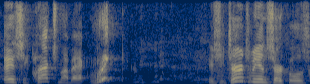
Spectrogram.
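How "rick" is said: a happy high call of his name with a laugh; hammed-up joyful hello; excited greeting. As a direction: shout it with delight. Friend greets him, lifting him.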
